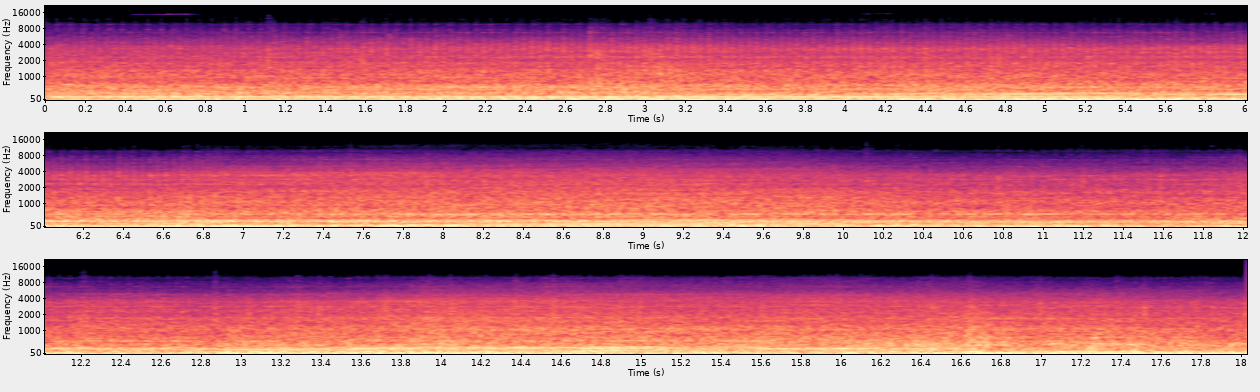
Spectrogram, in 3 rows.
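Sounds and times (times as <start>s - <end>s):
bus engine running: 0.0s - 18.0s
wind and road rumble: 0.0s - 18.0s.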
